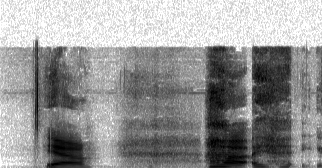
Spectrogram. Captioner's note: sighs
